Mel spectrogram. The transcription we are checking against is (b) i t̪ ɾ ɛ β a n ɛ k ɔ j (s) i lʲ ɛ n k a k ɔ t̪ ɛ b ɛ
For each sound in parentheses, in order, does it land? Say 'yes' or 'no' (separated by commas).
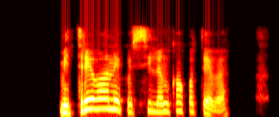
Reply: no, yes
